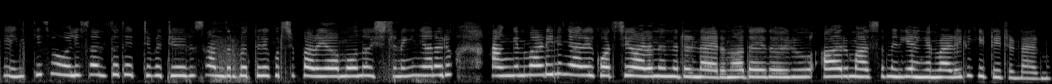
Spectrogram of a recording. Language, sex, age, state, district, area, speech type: Malayalam, female, 45-60, Kerala, Kozhikode, urban, spontaneous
